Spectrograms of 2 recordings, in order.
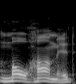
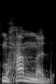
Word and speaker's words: Muhammad: Like it's not Mohammed, it's Muhammad.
